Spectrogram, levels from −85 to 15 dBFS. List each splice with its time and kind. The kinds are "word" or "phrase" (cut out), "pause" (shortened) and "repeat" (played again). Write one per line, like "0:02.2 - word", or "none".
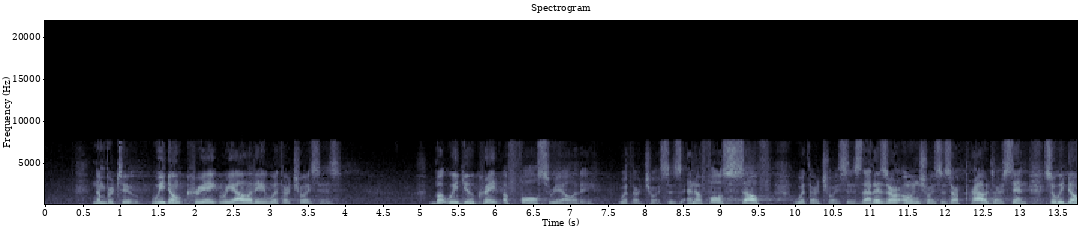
0:12.6 - word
